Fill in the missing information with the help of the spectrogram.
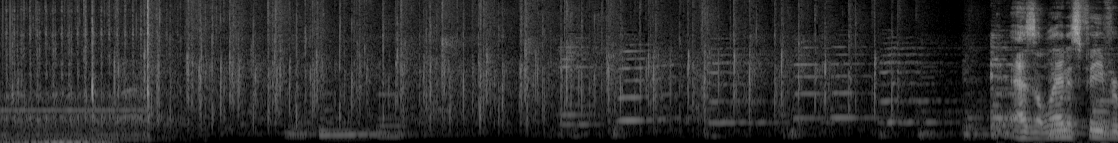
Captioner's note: applause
